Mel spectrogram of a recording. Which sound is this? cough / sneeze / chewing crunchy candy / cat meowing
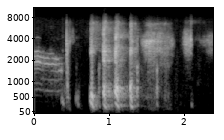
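cat meowing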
